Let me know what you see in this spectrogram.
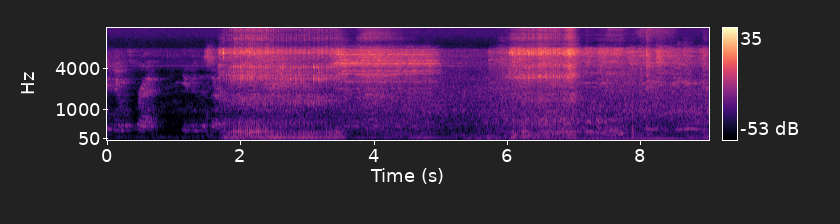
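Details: Heavy snoring: long, rough, rattling breathing noises rising and falling with sleep breaths, with background room noise.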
